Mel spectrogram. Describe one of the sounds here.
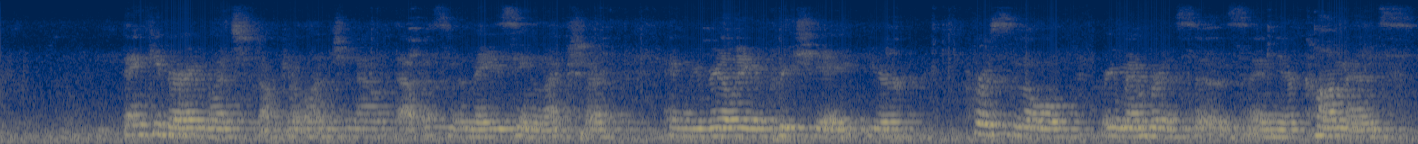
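A woman speaks calmly into a microphone over a loudspeaker in a large room.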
